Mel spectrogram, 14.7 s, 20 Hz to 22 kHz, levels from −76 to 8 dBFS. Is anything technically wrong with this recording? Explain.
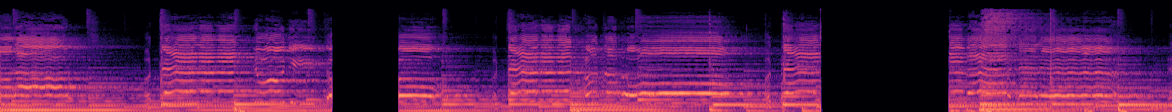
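Yes, there are two playback stalls, each followed by a stretch of time-compressed catch-up.

Playback stall, 4.14 to 4.98 s and 10.25 to 11.86 s: the player likely ran short of data or had its output thread blocked. The sound cuts out abruptly for about 0.84 s, then about 1.6 s, before resuming.

Time-compressed catch-up, 4.98 to 7.98 s and 11.86 to 14.66 s: to shed the backlog from each stall, the player trims and cross-fades small slices. The audio runs about 1.15 times, then 1.1 times, fast at unchanged pitch.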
